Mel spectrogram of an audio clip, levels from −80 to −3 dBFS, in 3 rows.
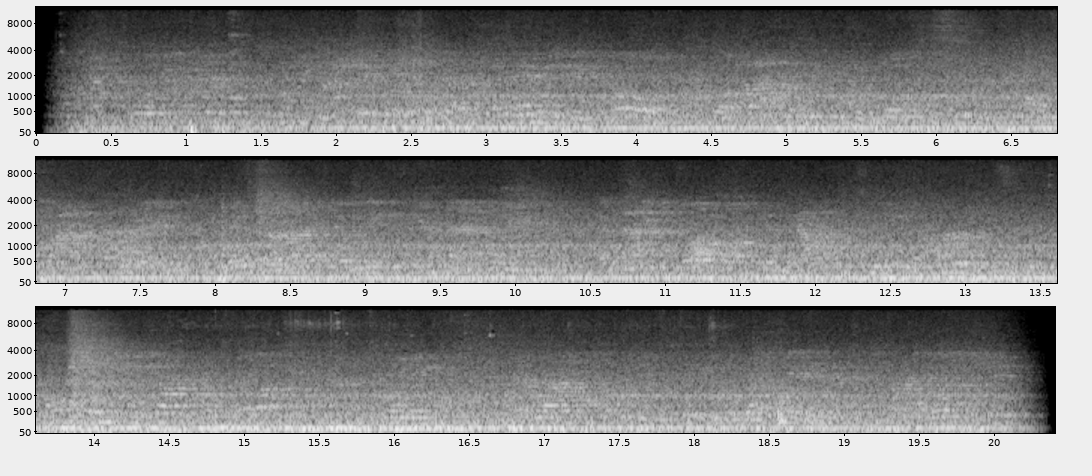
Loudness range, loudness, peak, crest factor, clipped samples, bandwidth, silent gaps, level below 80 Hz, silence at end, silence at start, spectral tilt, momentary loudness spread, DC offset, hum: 3 LU; -19 LUFS; -4 dBFS; 14 dB; under 0.1%; 11 kHz; none; -30 dBFS; 0 s; 0 s; -7 dB/octave; 5 LU; 2%; none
